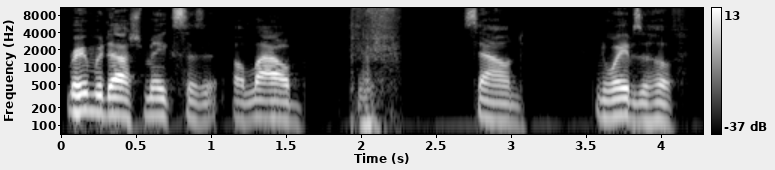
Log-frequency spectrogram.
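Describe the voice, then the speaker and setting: A person reading a story aloud as scripted narration, dropping softer on the narration tags. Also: medium pitch, a little slow, dry recording, clean studio sound. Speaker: amateur audiobook reader. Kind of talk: scripted narration of fan fiction.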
